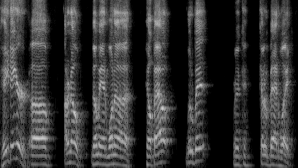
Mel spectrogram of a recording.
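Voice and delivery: loud, high call for help; yelling out. Acted. Player as Cletus calls to Digger for help in a fight, yelling out. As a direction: holler across to a friend, stumbling through the plea. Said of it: "yell out like".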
